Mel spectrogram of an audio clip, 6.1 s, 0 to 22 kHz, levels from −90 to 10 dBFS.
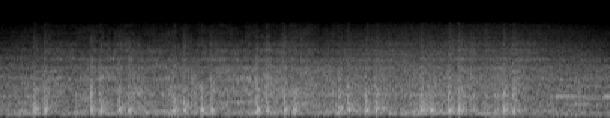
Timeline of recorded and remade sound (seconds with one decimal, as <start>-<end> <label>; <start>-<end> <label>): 0.0-0.7 recorded; 0.7-3.4 remade; 3.4-6.1 recorded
